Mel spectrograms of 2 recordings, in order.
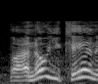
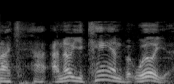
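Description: First: "I know you can" said higher and louder, leaning on "know"; stress on know. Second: Said in the usual way. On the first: Shown as a demonstration. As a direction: hit "know" as confident belief. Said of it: "is a belief". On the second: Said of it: "he should be saying".

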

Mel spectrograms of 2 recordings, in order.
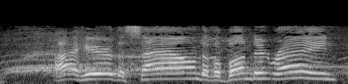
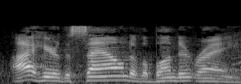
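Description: First: Slow, drawn-out, full-voiced declaration; stretched, ringing cry of faith; preacher's proclamation. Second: Low, softer, understated declaration; low-key quote, held back; quiet confidence. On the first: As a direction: proclaim it to the whole congregation. Repeats it as loud proclamation. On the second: Retold or imitated. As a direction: say it softly, as a knowing private remark. Quiet first take, then proclaimed.

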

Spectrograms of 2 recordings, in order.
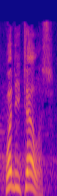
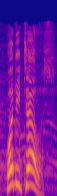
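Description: No difference in how they are said.

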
